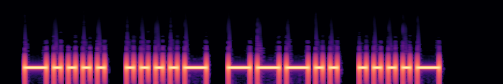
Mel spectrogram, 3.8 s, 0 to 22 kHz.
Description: Morse code, heard as a keyed tone, about 22 wpm, 700 Hz. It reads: 6484
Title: Numbers - 4-Digit 22wpm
